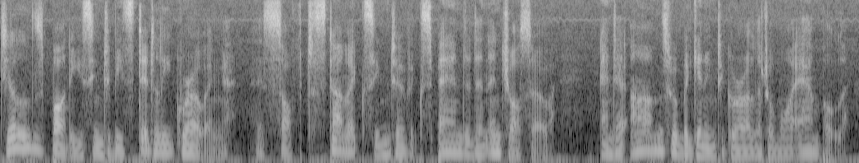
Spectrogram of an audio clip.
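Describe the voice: Speaking at a moderate pace, a man with a fairly low pitch uses lively intonation, with vocal fry and a slightly mellow tone.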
